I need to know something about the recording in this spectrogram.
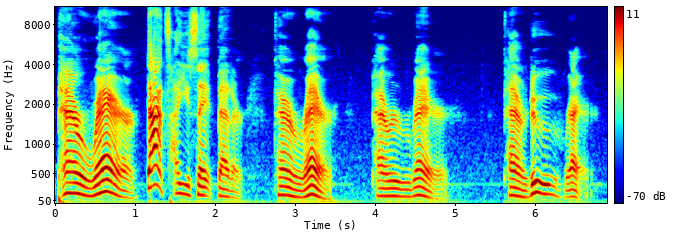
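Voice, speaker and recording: A man's voice: mid-range voice, sing-song, very slow, pushed and bright, no echo. A man reacting casually and emotionally to a game as a streamer, with exclamations and swearing.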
